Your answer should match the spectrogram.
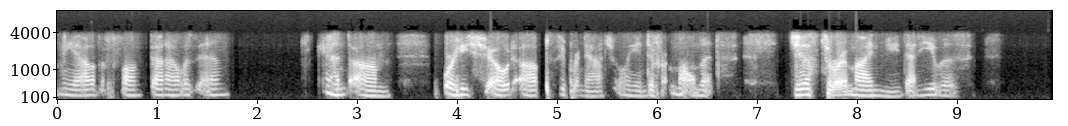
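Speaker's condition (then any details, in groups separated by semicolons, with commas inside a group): Voice disorder; 1995 voice dropped out, couldn't sing or talk, later lost range, control and power, raspy, broken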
